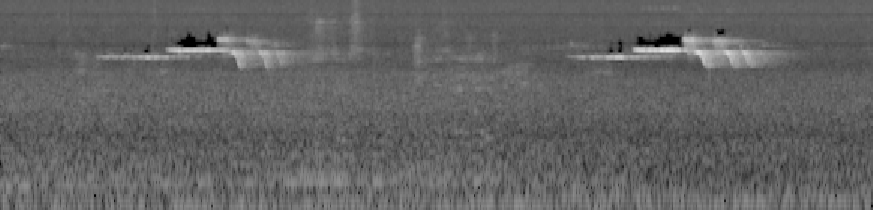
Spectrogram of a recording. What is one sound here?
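A bird chirps in short bursts outdoors.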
